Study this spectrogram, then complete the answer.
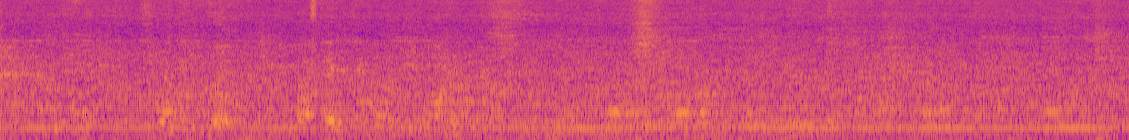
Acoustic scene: crowded indoor space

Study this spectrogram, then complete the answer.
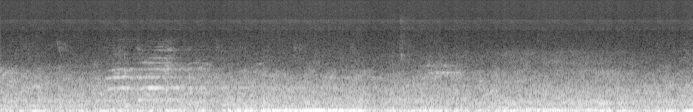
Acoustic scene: residential area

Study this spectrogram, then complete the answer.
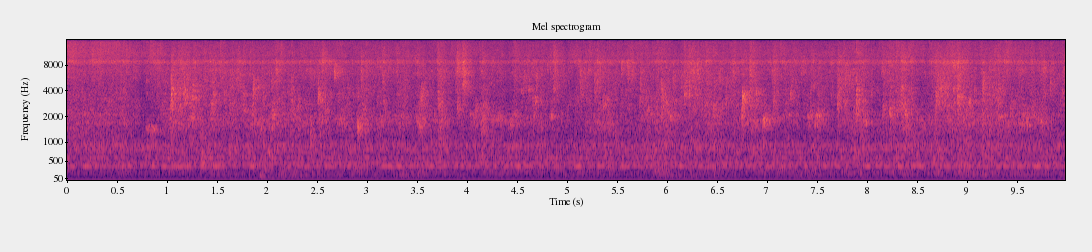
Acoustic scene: restroom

